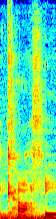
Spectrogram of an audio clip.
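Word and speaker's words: Ko-fi: co fide link right I think it's supposed to be coffee because it's a coffee cup but in no way is ko - Jeff ice pronounce coffee in English so it's kind of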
